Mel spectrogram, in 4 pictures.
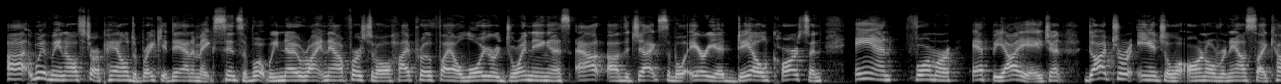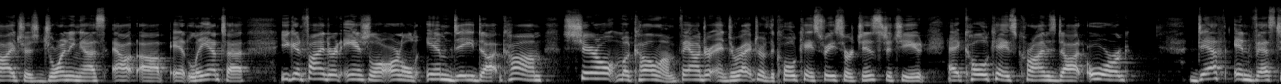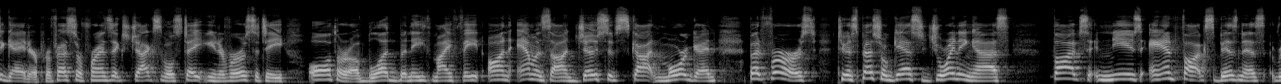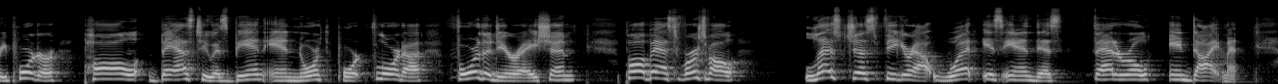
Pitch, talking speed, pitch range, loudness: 200 Hz, 150 wpm, 180-225 Hz, -22 LUFS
